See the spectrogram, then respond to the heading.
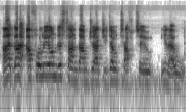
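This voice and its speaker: A man's voice: sits high, normal speed, sharp tone, a little hiss or hum, low-quality recording. A man with a Yorkshire accent, hosting a casual live stream chat, chatty and reassuring, often repeating his words. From England.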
